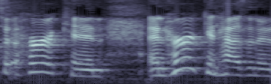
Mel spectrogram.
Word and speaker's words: Hurricane: a half hour away from hurricane it's not hurricane it's spelled hurricane but they pronounce it hurricane and hurricane has it in an out burger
